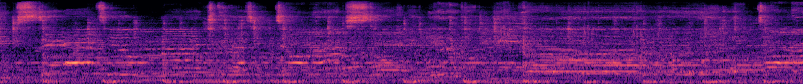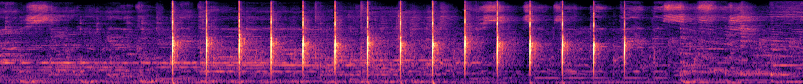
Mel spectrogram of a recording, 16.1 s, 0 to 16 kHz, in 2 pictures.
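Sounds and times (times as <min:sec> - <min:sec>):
pop music playing: 0:00.0 - 0:16.0
sharp hand claps: 0:09.8 - 0:14.7.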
